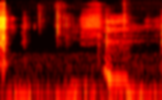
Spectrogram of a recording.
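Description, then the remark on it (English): Soft, wet chewing of gum: a steady run of small smacks, clicks and squelches, with one brief sliding squeak midway. No one speaks. “It's a gum.”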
